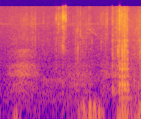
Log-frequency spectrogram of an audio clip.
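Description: Quiet rustling and a few soft low thumps from movement close to the microphone, with one louder brushing rustle near the end.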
